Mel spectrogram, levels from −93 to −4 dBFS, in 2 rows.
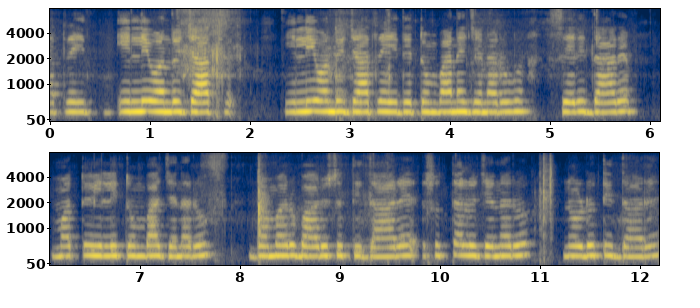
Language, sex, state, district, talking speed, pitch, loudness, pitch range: Kannada, female, Karnataka, Gulbarga, 95 wpm, 265 Hz, -17 LUFS, 255-270 Hz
